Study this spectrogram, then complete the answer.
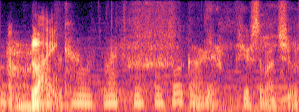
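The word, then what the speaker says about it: Blaique: The U is silent. Sure. Yeah. Wait, what? At hand. Yeah. You have a U in your name? Like How the you fuck do you sound. have... Yeah. B-L-A-I-Q-U-E. Blake.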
